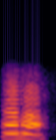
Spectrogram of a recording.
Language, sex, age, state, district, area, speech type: Kannada, female, 30-45, Karnataka, Gulbarga, urban, conversation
